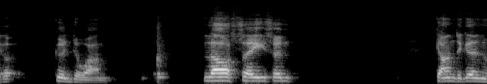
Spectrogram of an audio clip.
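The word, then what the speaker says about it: Gündoğan: good one last season gundam or gundagan or whatever you want to call him and so many pronunciations commentators calling different things all the time i say gundagon because that's the way it's spelt he was um tremendous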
